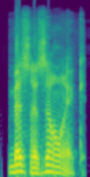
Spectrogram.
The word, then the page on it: Mesozoic: American English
